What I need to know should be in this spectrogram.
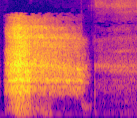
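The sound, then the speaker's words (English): A slow exhale during a guided breathing exercise, heard alone as a soft, breathy sigh that swells quickly, lasts under a second, then fades to a faint hiss. “And as you breathe out, you must just go.”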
